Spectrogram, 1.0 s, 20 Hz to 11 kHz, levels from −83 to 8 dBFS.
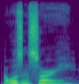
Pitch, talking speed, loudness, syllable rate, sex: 85 Hz, 180 wpm, -16 LUFS, 4.5 syllables/s, male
